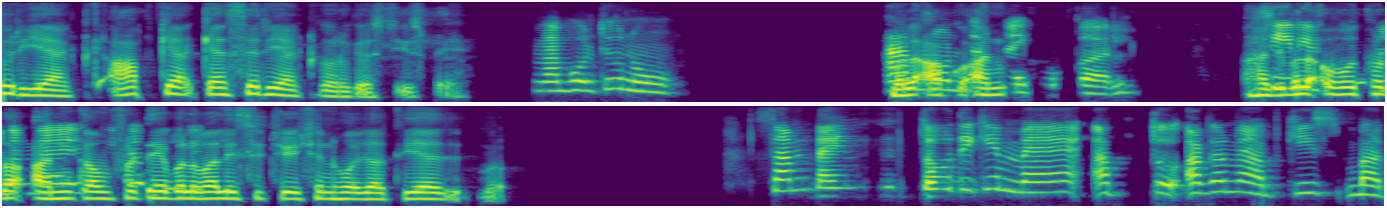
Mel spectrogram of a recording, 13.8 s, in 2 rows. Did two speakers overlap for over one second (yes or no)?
yes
